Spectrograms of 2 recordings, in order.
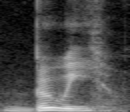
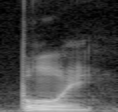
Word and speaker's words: buoy: Scottish accent says buoy rather than boy. In a way, that annoys me more than an American saying buoy. Actually, an American saying buoy I'm not really bothered about. That's the American pronunciation.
